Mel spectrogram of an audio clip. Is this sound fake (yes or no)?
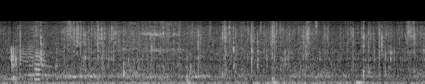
no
